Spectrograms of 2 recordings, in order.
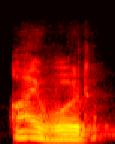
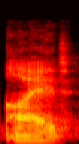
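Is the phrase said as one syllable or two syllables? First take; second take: two syllables; one syllable. First: It is said in full as two syllables. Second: It is contracted into a single syllable.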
